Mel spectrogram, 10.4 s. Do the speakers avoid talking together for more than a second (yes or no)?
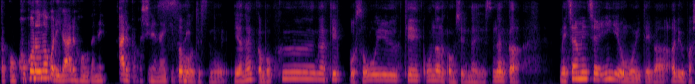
yes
